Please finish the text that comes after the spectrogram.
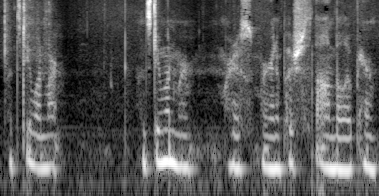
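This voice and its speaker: A woman speaking softly, mostly in whispers, in an ASMR makeup-artist roleplay, murmuring step by step as if to a client. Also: mid-range voice, little pitch movement, moderate pace, breathy edge. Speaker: ASMR creator role-playing a makeup artist. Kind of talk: soft-spoken ASMR personal attention roleplay.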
